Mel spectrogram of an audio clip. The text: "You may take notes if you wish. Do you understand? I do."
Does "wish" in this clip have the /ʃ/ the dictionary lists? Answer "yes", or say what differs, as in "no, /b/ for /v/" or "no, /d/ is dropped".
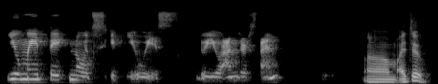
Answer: no, /s/ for /ʃ/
